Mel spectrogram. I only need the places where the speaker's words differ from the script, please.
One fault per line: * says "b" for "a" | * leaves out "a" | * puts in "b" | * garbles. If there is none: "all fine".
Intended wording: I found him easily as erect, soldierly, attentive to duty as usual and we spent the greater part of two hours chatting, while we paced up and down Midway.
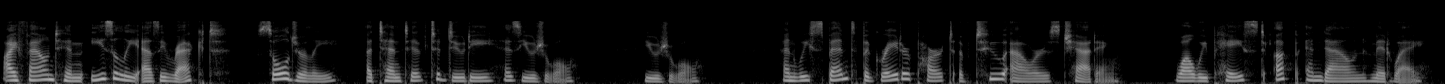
* puts in "usual"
